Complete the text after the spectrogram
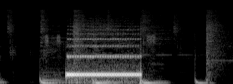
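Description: A single steady electronic ring tone of an outgoing phone call placed by the radio station Hot 96.9 sounds clearly for under a second over faint low background noise. No one speaks.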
